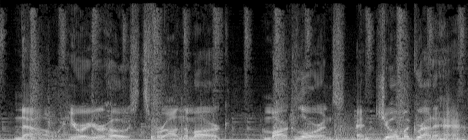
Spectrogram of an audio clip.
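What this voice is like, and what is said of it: Deep announcer voice. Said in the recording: “deep voice man”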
